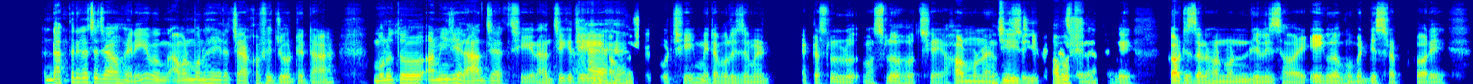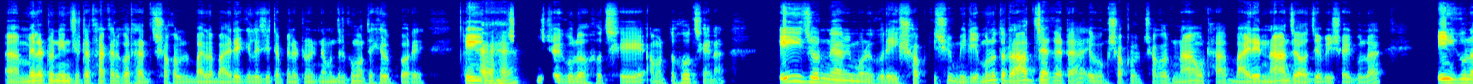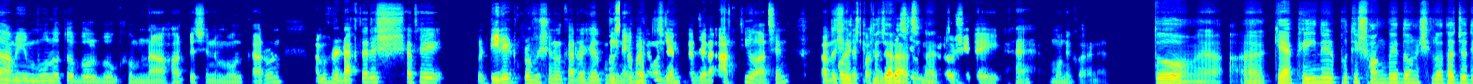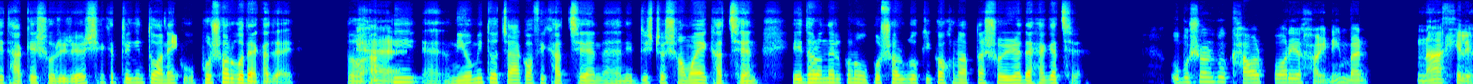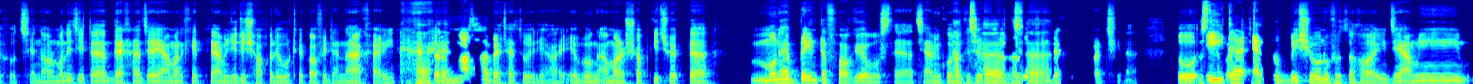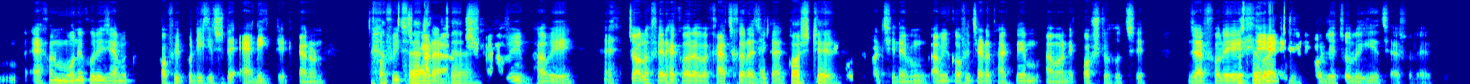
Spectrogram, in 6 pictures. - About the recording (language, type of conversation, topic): Bengali, podcast, কফি বা চা খাওয়া আপনার এনার্জিতে কী প্রভাব ফেলে?
- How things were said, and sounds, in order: "জন্যে" said as "জন্তে"; in English: "মেটাবলিজম"; in English: "ইফেক্ট"; "কর্টিসল" said as "করটিজল"; in English: "রিলিজ"; "ডিস্টার্ব" said as "ডিসরাপ্ট"; in English: "professional"; in English: "caffeine"; in English: "foggy"; in English: "অ্যাডিক্টেড"; laughing while speaking: "আচ্ছা, আচ্ছা"; tapping; scoff; scoff; in English: "অ্যাডিকশন"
